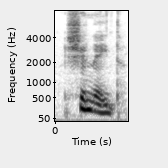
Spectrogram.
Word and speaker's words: Sinéad: the Sinéad, thank you, It's this is my the middle name.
